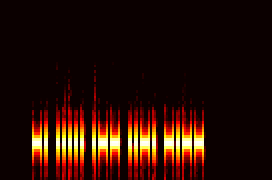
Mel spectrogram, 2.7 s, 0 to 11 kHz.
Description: Morse code, heard as a keyed tone, about 40 wpm, 700 Hz. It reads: N5WFY
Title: USA Call Signs - 5 Characters - Repeated 3x - 40wpm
